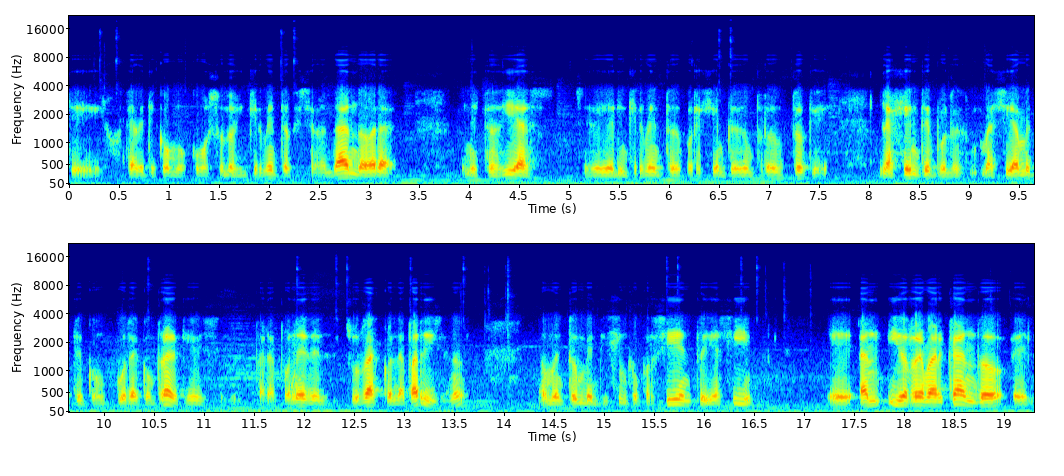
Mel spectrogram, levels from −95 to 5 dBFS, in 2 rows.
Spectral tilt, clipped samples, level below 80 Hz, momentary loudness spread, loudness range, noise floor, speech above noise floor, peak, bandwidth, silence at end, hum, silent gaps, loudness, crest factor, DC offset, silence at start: -6.5 dB/octave; under 0.1%; -52 dBFS; 15 LU; 5 LU; -50 dBFS; 24 dB; -6 dBFS; 8 kHz; 0 s; none; none; -26 LUFS; 20 dB; under 0.1%; 0 s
